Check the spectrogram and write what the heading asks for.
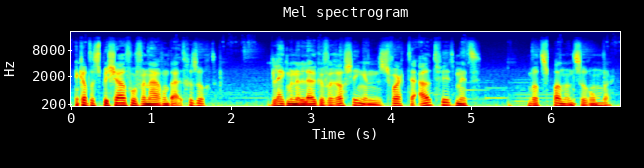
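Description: A man's voice: fairly low pitch, normal speed, faint music behind, close to an everyday voice. A man voicing a teasing young woman. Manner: teasing, soft-spoken.

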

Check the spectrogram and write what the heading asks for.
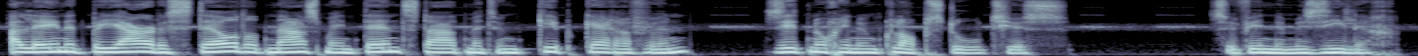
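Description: A woman narrating a first-person erotic story in an intimate, hushed and dreamy way. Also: on the low side, steady tone, normal speed.

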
